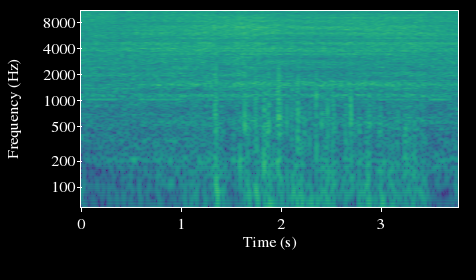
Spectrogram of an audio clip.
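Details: Hayward pool heater that had been banging and clanging, firing up after DIY repair of a defective bypass assembly: low rumble with a short flurry of soft irregular pops at light-off, then an even roar; normal firing.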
